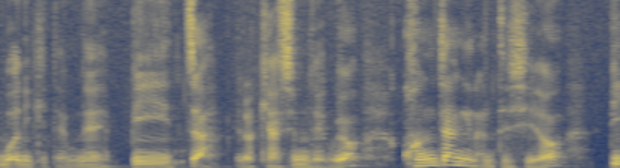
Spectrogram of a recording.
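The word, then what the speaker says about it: pizza: 자, 이건 우리가 좋아하는 삐짜, 삐짜, 삐짜 이렇게 안 하고요. 삐짜라고 하는 이유는 자, 제따, 제따 두 번이기 때문에 삐짜 이렇게 하시면 되고요.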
